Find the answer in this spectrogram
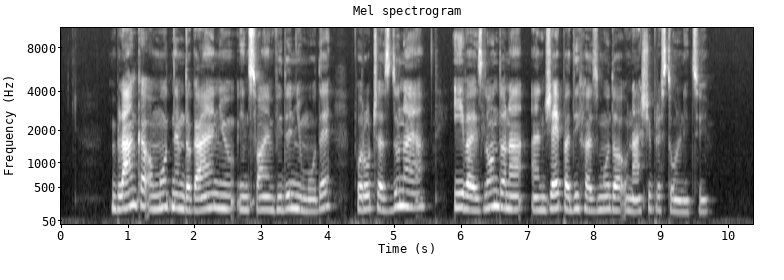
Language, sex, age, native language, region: Slovenian, female, 18-29, Slovenian, Gorenjska region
